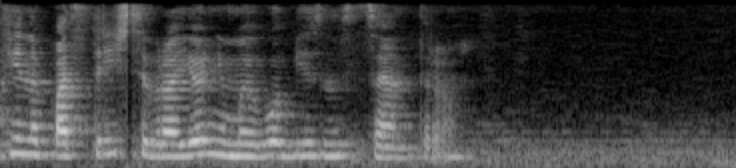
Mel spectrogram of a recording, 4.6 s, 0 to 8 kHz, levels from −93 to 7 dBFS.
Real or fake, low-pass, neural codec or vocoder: real; 7.2 kHz; none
